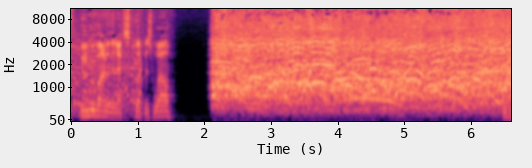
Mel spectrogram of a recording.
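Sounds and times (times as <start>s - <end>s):
speech: 0.1s - 1.6s
massive crowd yelling and screaming at a man: 2.1s - 6.5s.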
